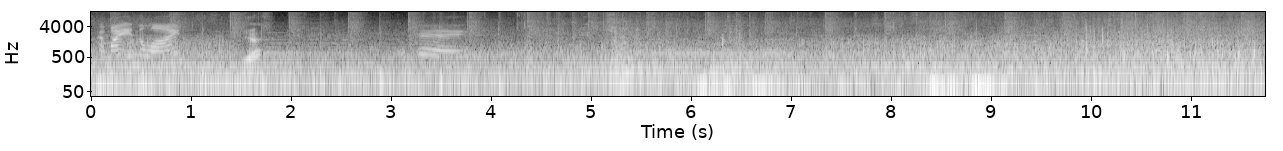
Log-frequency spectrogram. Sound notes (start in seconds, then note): 5.4 car rumbling; 8.9 tire crackling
